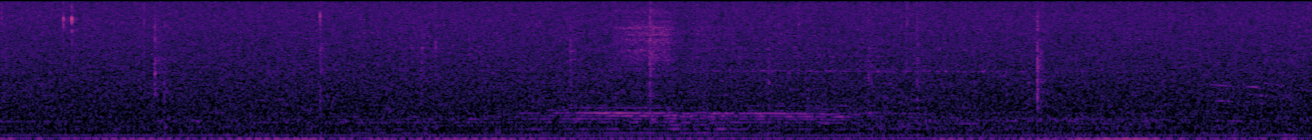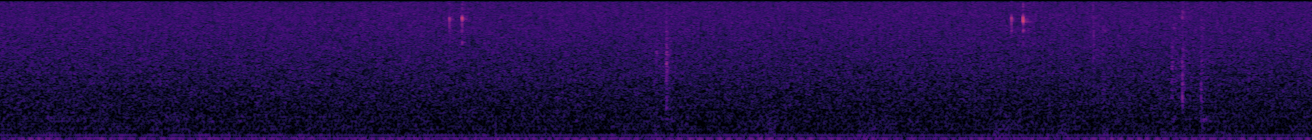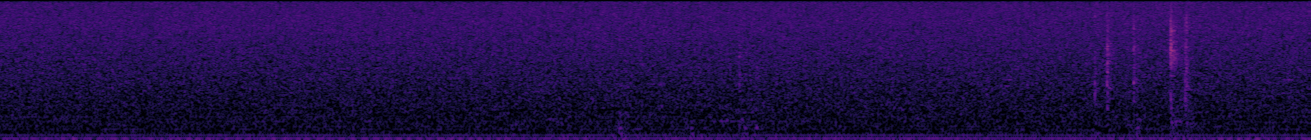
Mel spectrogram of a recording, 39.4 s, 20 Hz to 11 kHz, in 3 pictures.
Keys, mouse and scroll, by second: 0.0 middle click, 0.6 click, 1.1 middle click, 1.5 Tab, 3.1 KP_1, 4.2 KP_3, 5.7 z, 7.0-7.8 scroll up 2, 7.8 shift+middle click, 8.2-8.5 scroll up 1, 8.8-10.3 shift+middle drag, 10.3 e, 19.7 s, 24.8 ctrl+r, 37.2 s.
